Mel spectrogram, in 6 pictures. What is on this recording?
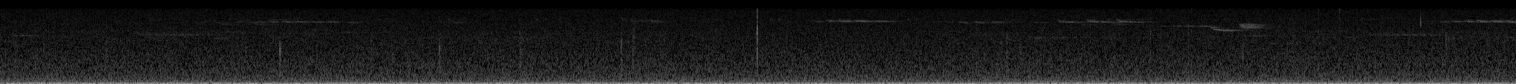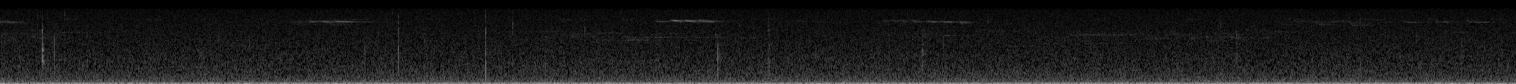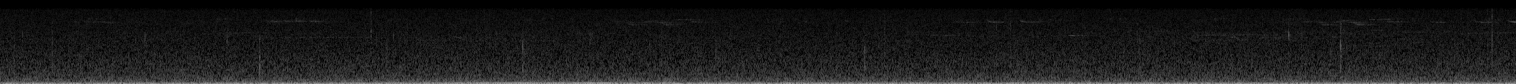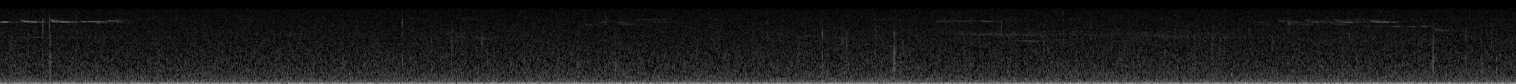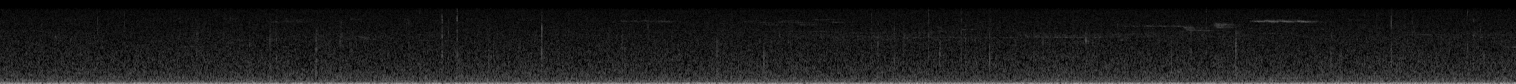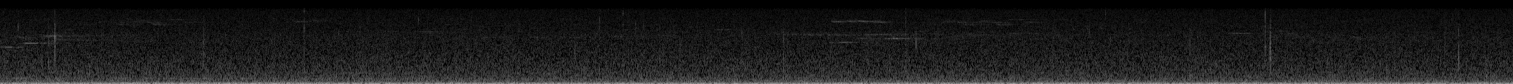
Winter Wren, Black-and-white Warbler, Golden-crowned Kinglet, Black-throated Green Warbler, White-throated Sparrow, Hermit Thrush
